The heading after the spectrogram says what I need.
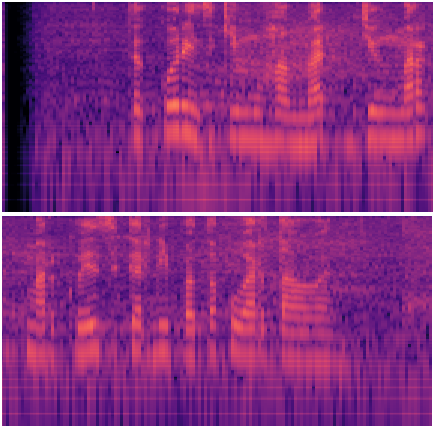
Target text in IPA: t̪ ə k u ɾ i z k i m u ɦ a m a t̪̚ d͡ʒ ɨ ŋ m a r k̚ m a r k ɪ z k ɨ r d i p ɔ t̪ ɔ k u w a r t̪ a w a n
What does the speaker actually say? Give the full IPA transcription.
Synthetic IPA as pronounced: t̪ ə k u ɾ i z k i m u ɦ a m a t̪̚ d͡ʒ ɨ ŋ m a r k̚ m a r k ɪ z k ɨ r d i p ɔ t̪ ɔ k u w a r t̪ a w a n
